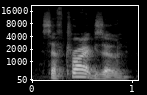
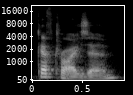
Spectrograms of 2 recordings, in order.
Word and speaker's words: ceftriaxone: In the Philippines, we would say, the doctor has prescribed CEFTRIAXONE for his pneumonia. In the UK, they would say, the doctor has prescribed CEFTRIAXONE for his pneumonia.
